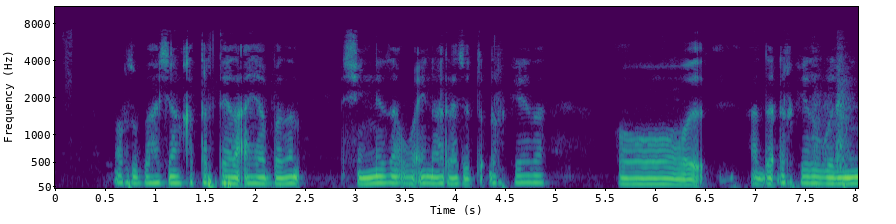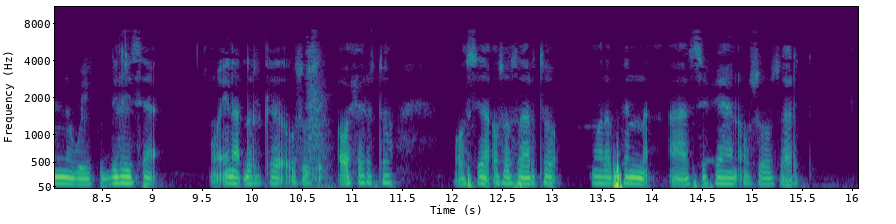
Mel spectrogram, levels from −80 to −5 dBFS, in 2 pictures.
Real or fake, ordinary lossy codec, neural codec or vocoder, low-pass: real; MP3, 32 kbps; none; 7.2 kHz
